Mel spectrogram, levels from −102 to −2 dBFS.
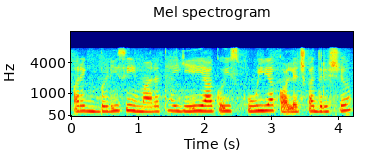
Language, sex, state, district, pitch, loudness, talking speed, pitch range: Hindi, female, Chandigarh, Chandigarh, 225 Hz, -16 LUFS, 200 wpm, 215-235 Hz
